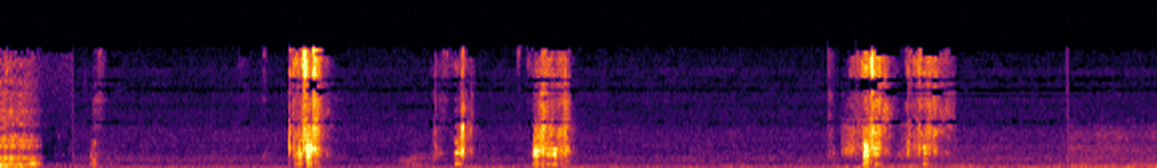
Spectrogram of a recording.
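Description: Ginger tabby cat giving about five short, sharp calls, spaced over several seconds in two small groups.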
